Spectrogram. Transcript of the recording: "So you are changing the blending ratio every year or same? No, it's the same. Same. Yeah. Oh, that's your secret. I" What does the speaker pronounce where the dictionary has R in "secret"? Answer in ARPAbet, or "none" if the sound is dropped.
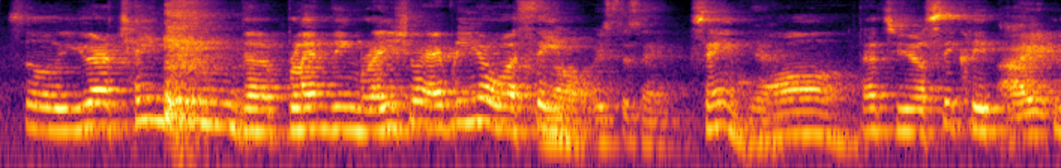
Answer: L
